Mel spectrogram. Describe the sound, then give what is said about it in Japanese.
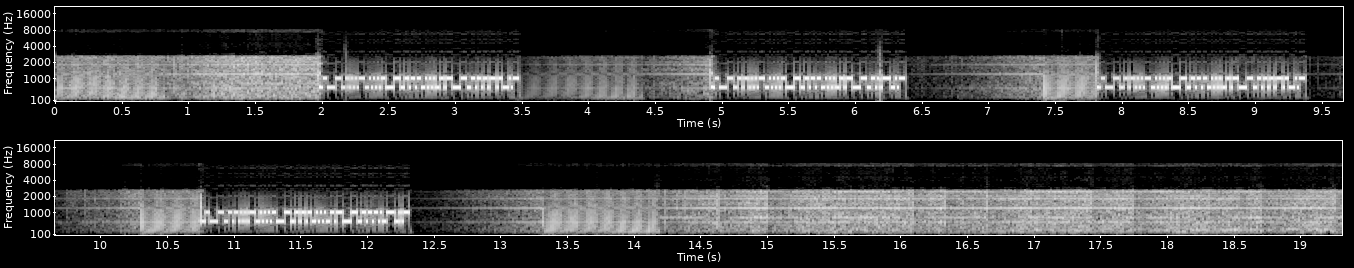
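An emergency warning broadcast test signal sent over CBC Radio: a loud, harsh buzzing tone alternating in rapid on-off bursts with a steady two-note warble, repeating several times before settling into a continuous rasping tone. “ではただいまからテスト信号をお送りします。”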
